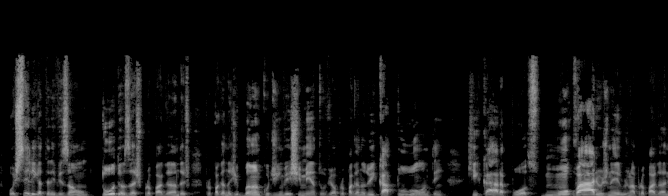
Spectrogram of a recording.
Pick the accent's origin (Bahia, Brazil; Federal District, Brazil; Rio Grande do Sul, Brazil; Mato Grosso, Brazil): Federal District, Brazil; Brasília; moved away as an adult; also born or lived in Rio de Janeiro; now in São Paulo, Brazil; Nasci em 74 no Rio, fui em 85 para Brasília, Aí fiquei de 85 a 2002 em Brasília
